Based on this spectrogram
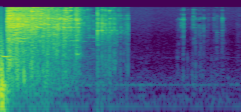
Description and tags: The sound of glass being smashed by an object. Filtered through Sound Forge to remove unwanted noise.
